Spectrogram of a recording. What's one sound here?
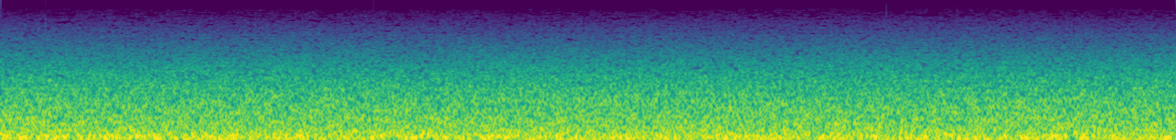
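A rocket engine roars steadily.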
